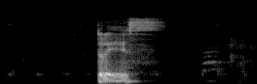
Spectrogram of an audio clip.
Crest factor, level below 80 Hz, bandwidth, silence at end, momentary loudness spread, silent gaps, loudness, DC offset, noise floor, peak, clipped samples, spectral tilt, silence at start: 22 dB; -68 dBFS; 9.4 kHz; 1 s; 15 LU; none; -22 LUFS; under 0.1%; -70 dBFS; -4 dBFS; under 0.1%; -3.5 dB/octave; 1 s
